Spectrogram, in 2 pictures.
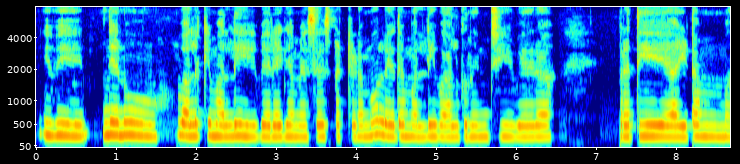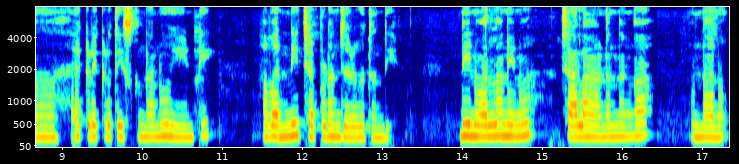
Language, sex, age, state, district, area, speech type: Telugu, female, 60+, Andhra Pradesh, Vizianagaram, rural, spontaneous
